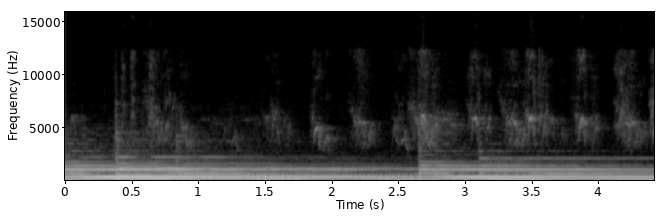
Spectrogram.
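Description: Background score: soft sustained keyboard chords over one steady held note, the chord changing about a second in and again near the three-second mark.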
